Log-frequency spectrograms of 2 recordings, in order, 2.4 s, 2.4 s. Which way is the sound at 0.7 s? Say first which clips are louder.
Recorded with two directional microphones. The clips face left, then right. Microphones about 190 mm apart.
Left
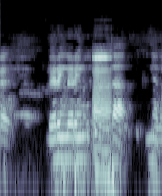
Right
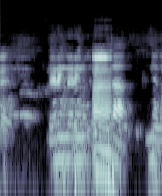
Left 9 dB; 65° left (ahead or behind).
